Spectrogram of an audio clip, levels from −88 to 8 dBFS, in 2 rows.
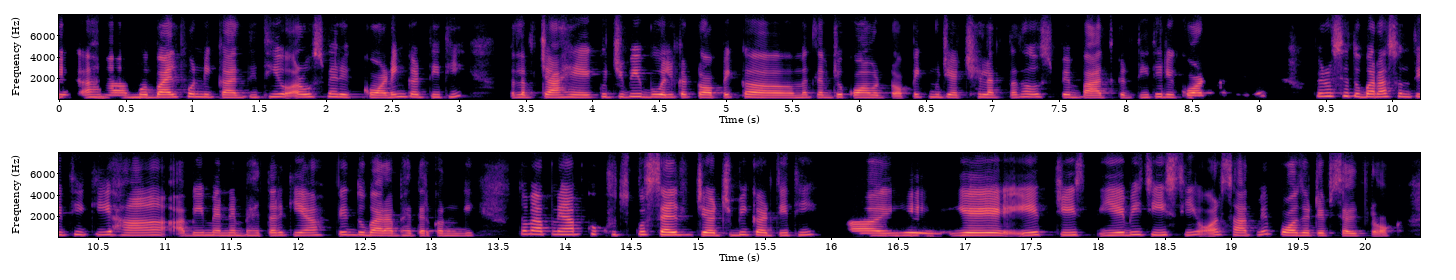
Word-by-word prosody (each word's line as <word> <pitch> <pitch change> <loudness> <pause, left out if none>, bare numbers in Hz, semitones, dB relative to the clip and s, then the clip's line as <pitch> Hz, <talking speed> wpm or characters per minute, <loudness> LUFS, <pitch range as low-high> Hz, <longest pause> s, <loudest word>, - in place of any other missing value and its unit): नि - - 0 0.2
अ, 230 - +1 0.3
mobile 230 +1 +4
phone 265 -1 +1
निकालती 225 -2 -1
थी 260 - -1
और 270 -2 +2
उसमें 255 +2 -1
रिकॉर्डिंग 235 +1 0
करती 240 -1 -2
थी। 275 +7 -7 0.3
मतलब 225 -2 -2
चाहे 225 -1 +2
कुछ 245 +2 -7
भी 275 +2 0
बोलकर 240 +1 +2
टॉपिक 225 +2 0
अ, 210 -3 +4
मतलब 220 0 -5
जो 240 - -1
को 215 -1 +3
टॉपिक 230 +3 -5
मुझे 235 -1 -2
अच्छा 220 +2 -5
लगता 220 -1 -3
था, 255 - -3
उस 250 +1 -3
पे 235 - +2 0.2
बात 205 0 0
करती 220 +1 -7
थी - - 0
रिकॉर्ड 210 +1 +1
करके। 320 +4 -25 0.6
फिर 305 +1 0
उसे 320 +1 -1
दोबारा 270 -3 +2
सुनती 265 -2 -4
थी 275 - -3
कि 265 +1 -4
हाँ, 235 -2 0
अभी 230 +2 -3
मैंने 220 0 -2
बेहतर 215 +1 -3
किया, 230 0 -1
फिर 255 - -1
दोबारा 230 -4 +3
बेहतर 205 0 -4
करूँगी। 200 0 -6 0.3
तो 315 - 0
मैं 315 - +3
अपने 295 -1 +1
आप 285 +1 +2
को 310 - -2
खुद 270 -1 -8
को 280 - +2
सेल्फ़ 255 -3 +6
जज 225 -2 +4
भी 260 - -1
करती 225 -1 0
थी। 250 +2 -3 0.4
अ, 210 - +4
ये 215 +2 +2 0.3
ये, 230 0 +9 0.3
एक 260 0 -2
चीज़ 245 0 -1
ये 230 +2 +3
भी 265 +2 -1
चीज़ 250 +1 -1
थी 255 - -4
और 290 -2 -1
साथ 225 0 0
में 295 - -4
पॉज़िटिव 225 -3 +3
सेल्फ़ 195 -1 +1
टॉक - - -4
235 Hz, 220 wpm, -24 LUFS, 220-255 Hz, 0.6 s, ये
